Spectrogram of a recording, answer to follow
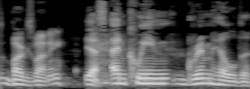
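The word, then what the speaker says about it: Grimhilde: as well as Bugs Bunny yes and queen grimhild grimhild thank you both say it like we knew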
